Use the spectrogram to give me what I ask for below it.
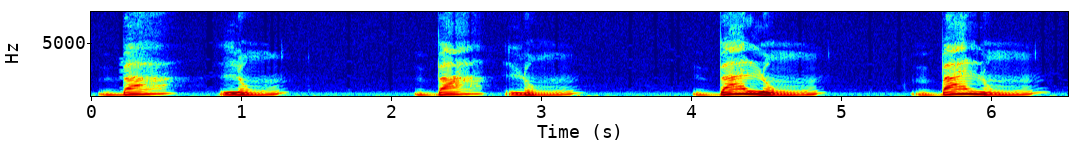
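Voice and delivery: ballon with a nasal end and rising tune; French ballon. Shown as a demonstration. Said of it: "so far we have".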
